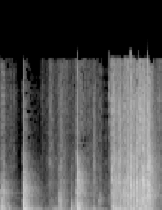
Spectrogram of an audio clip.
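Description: Tarot cards being shuffled by hand: short snaps of the deck about a third of a second and a second in, then a longer spell of shuffling near the end.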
